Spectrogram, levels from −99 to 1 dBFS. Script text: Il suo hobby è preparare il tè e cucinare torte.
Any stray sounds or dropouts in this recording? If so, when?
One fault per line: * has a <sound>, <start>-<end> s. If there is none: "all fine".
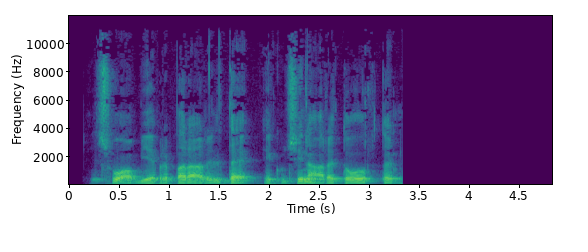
all fine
